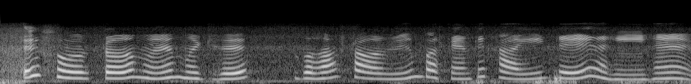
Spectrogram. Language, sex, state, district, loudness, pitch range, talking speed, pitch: Hindi, female, Madhya Pradesh, Umaria, -17 LUFS, 265-315 Hz, 95 wpm, 280 Hz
